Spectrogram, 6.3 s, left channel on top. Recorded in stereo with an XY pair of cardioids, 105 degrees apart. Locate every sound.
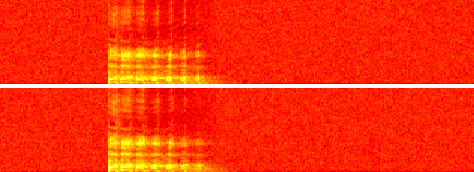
1.4 s laughter: 40° right, 1.0 m; by 2.8 s 60° left, 0.9 m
